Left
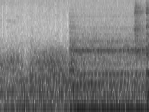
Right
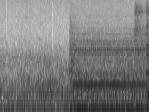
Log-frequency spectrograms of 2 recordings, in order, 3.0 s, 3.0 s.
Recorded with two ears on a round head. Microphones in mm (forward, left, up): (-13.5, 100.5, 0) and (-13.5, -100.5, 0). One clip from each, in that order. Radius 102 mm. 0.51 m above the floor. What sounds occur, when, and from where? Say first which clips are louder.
1.4 s a toilet flushing: right 4 dB; centre (ahead or behind), 1.2 m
